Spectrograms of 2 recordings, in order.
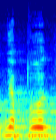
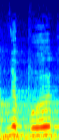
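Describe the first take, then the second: Both takes have the same delivery.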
